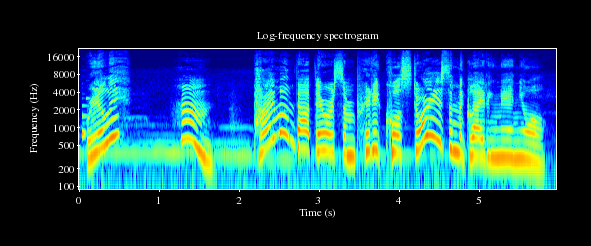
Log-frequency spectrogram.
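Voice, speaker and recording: A woman voicing a tiny, cheeky, childlike fairy girl companion in a video game, squeaky and pert. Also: big pitch swings, a little slow, music in the background, heavily acted. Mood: curious. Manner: refers to self in third person, pert.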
